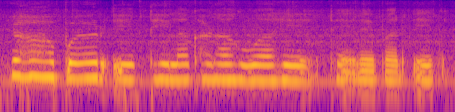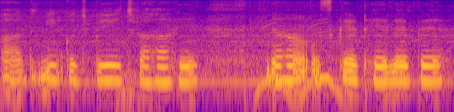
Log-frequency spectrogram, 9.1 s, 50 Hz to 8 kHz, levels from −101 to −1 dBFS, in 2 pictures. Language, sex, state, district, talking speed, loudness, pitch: Hindi, female, Bihar, Muzaffarpur, 125 wpm, -23 LUFS, 210 Hz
